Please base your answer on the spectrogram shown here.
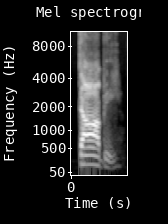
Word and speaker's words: Derby: Derby, Derby Derby, UK, which and is pronounced Derby, Derby.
